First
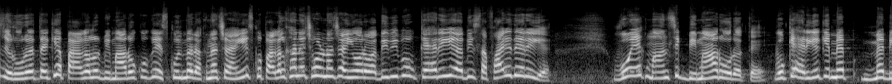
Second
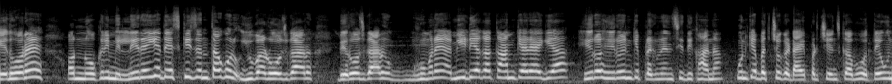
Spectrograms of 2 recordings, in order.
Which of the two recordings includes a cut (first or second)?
second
